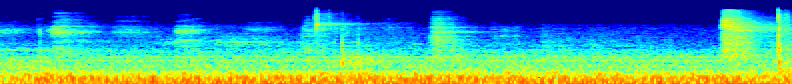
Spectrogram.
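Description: A man's hard, sharp exhalations while doing burpees, about one every second and a half, over a steady low rumble; the loudest breath comes near the end.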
